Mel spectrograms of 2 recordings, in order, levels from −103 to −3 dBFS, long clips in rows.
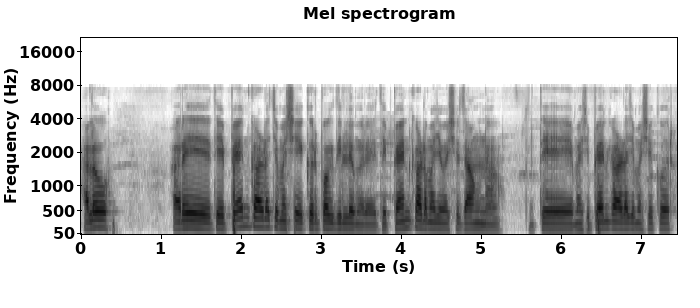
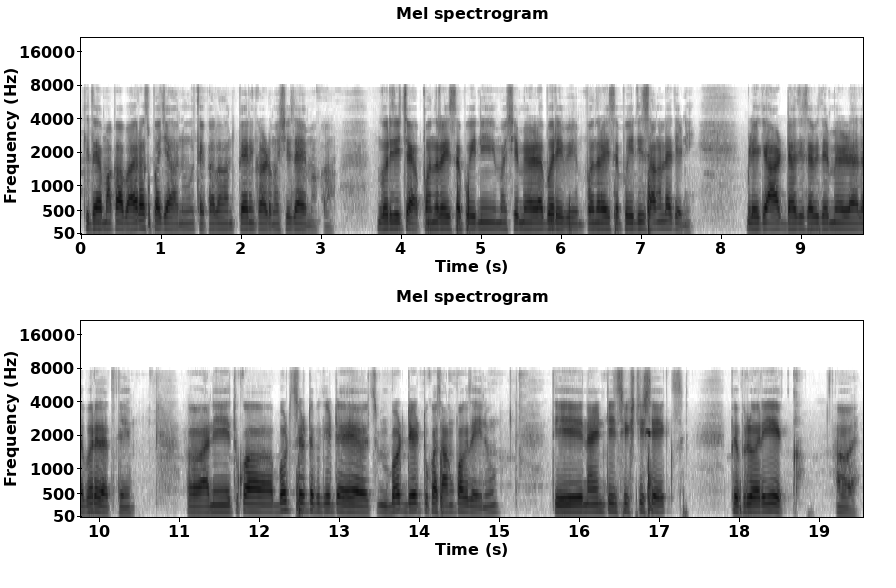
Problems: background sounds at intervals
